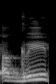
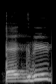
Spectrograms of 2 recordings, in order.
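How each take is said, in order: First: The word begins with an 'uh' vowel. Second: The word begins with an 'eh' vowel. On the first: The speaker calls it right. "ये अग्रीड है" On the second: The speaker calls it wrong. "एग्रीड नहीं है"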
